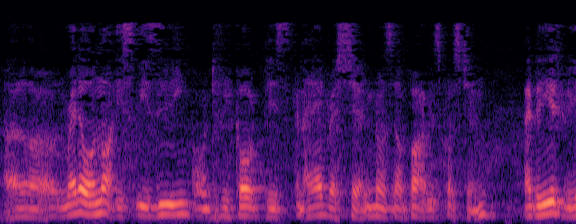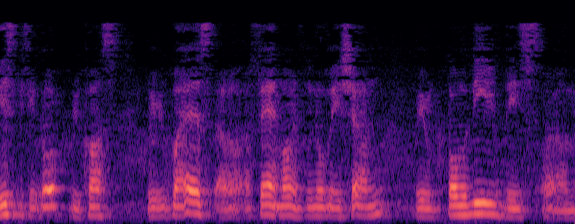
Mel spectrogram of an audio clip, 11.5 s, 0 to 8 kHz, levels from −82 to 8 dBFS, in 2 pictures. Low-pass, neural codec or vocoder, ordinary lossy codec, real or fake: 7.2 kHz; codec, 16 kHz, 0.5 kbps, FunCodec, trained on LibriTTS, 25 frames a second; MP3, 24 kbps; fake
